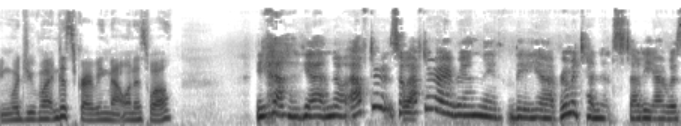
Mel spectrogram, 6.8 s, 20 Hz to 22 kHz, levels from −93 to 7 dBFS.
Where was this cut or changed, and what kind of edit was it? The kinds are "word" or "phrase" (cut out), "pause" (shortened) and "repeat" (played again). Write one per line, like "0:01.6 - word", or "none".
none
